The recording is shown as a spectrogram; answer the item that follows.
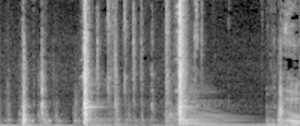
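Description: Broken glovebox latch in a Volkswagen Beetle's plastic dash being pressed: a few sharp plastic clicks, then a short musical twang that rings out just after a second in, as the broken catch springs back without opening the glovebox.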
